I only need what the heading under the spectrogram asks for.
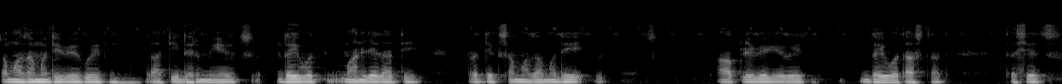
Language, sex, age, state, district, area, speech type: Marathi, male, 18-30, Maharashtra, Beed, rural, spontaneous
